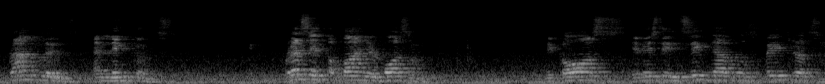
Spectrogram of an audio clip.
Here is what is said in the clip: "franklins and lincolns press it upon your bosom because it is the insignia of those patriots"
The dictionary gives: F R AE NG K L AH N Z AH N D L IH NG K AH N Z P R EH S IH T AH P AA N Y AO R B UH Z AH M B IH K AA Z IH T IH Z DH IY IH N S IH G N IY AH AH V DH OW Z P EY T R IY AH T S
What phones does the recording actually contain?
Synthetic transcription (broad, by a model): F R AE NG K L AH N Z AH N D L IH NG K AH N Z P R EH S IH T AH P AA N Y AO R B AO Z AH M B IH K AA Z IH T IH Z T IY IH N S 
